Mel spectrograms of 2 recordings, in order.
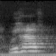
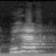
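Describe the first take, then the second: Both takes have the same delivery.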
